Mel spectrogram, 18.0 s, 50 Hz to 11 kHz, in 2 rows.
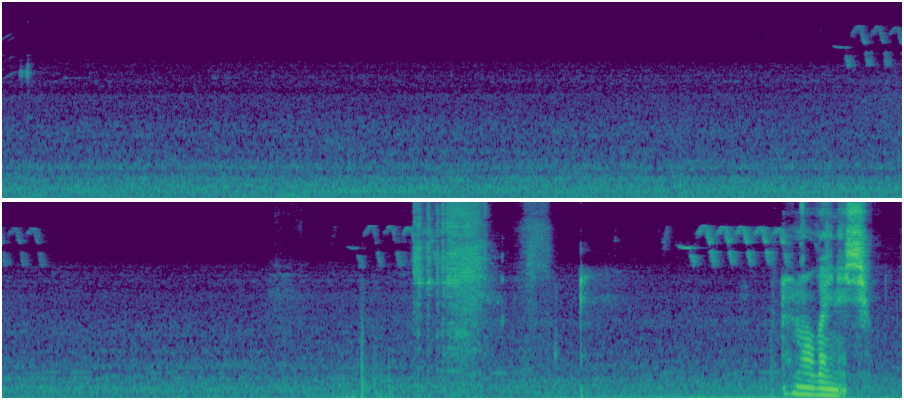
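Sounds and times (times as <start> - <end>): bird chirping: 8.3 - 9.6, 12.4 - 18.0
rustling: 11.8 - 14.7.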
